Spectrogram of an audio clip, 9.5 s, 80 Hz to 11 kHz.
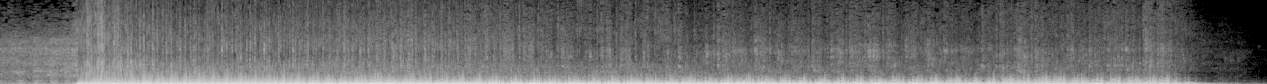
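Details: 1959 Cadillac Coupe DeVille with LS swap, wiring just verified and sensor 1 and 2 voltages sweeping correctly: catches quickly, flares briefly, then settles into a steady, even idle with no misses; healthy.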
